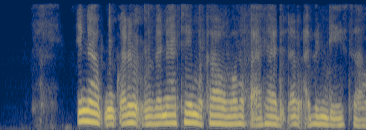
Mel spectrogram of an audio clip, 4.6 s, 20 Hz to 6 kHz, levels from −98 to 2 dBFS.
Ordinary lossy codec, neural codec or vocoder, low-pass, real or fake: MP3, 48 kbps; codec, 16 kHz, 4 kbps, FreqCodec, smaller model; 5.4 kHz; fake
